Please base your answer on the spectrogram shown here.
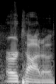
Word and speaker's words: Hurtado: You'll hear the Hurtado. Sorry, not the H.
